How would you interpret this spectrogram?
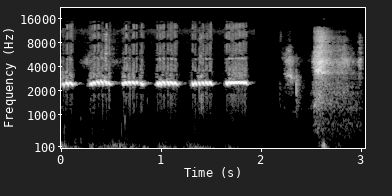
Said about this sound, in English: Oh, wait, where's the cricket chirp sound? Hold on. Dang it. Nope, there it is.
